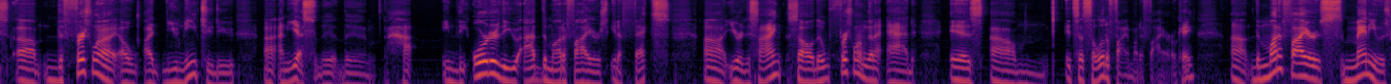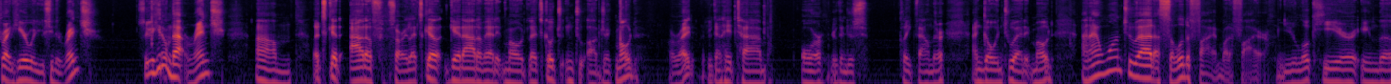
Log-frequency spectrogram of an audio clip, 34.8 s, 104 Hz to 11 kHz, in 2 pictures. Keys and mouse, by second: 26.6 Tab, 26.9 Tab.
